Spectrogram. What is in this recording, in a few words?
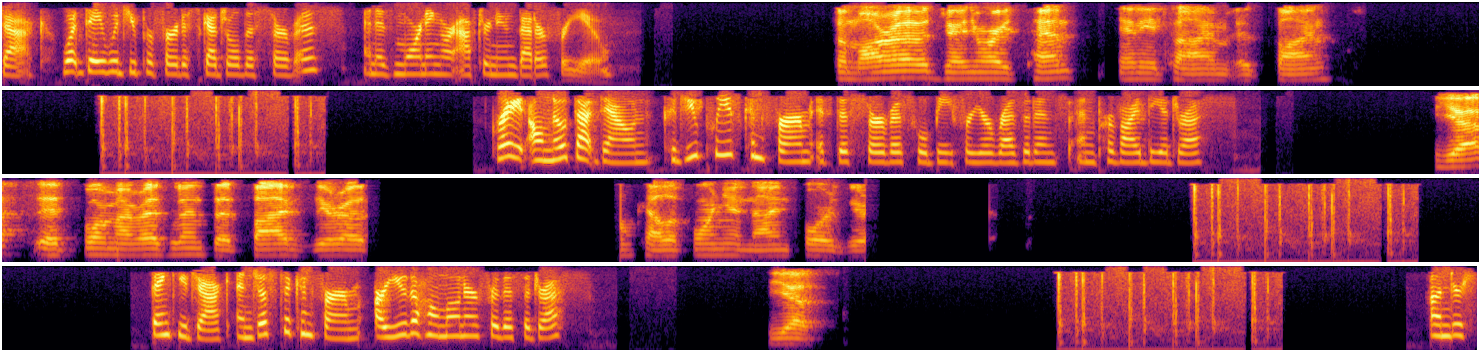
Call needing shower cartridge replacement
